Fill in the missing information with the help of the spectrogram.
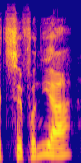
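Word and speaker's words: צפניה: É Sofonias, a pronúncia é Tsefaniá, que significa o Senhor esconde.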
